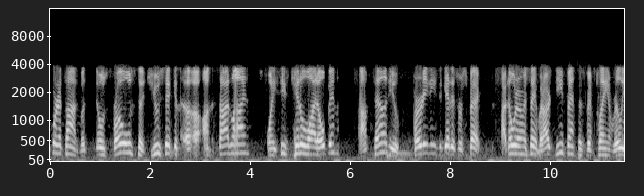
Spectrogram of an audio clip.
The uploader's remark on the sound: They take more of your calls.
